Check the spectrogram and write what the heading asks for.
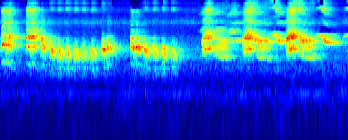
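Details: Wambi mini singing as lure and master audio for tledekan birds: scratchy rapid warbling phrases in short bursts.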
